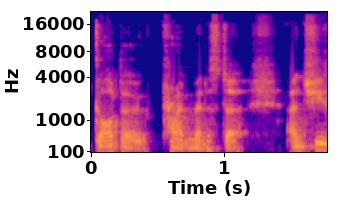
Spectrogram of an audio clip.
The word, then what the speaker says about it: Godot: She had compared something to Waiting for Godot, but she pronounced it Godot, hard T at the end. And her foreign secretary, Lord Carrington, which leaned over and whispered, "It's pronounced Godot, Prime Minister."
